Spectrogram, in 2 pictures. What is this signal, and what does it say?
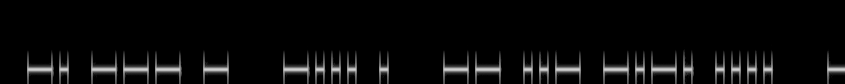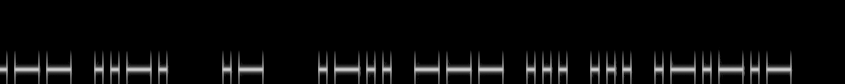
Morse code, heard as a keyed tone, about 15 wpm, 700 Hz. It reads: NOT BE MUCH OF A LOSS.
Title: Sentences from Top 1400 Words 15wpm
